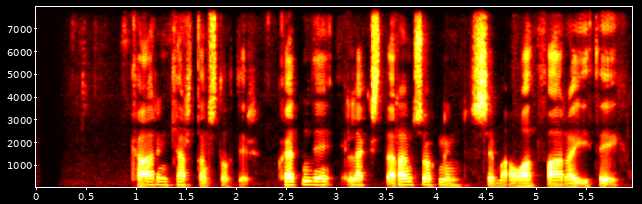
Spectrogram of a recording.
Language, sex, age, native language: Icelandic, male, 40-49, Icelandic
